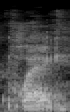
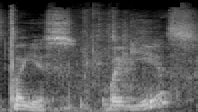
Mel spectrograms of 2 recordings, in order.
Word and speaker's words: Plagueis: about it isn't it i thought it was plague plagueis it's plagueis it's it's like a roman name yeah i don't want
